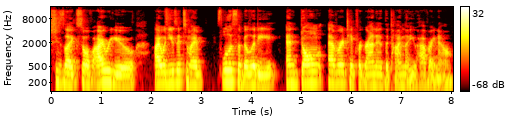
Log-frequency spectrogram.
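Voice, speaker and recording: A woman with a fairly low pitch and an American accent, at a moderate pace. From Southern California. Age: 40s. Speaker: laid-off corporate professional. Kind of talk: casual interview conversation. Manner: animated.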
